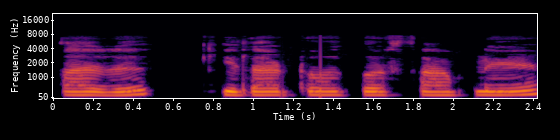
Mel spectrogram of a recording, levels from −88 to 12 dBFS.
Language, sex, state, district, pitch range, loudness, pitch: Bengali, male, West Bengal, Malda, 155-160 Hz, -22 LUFS, 160 Hz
